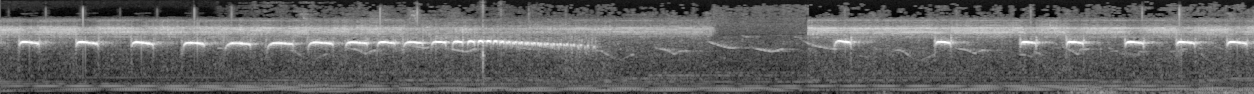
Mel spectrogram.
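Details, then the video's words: Rufous-tailed jacamar (Galbula ruficauda): high, thin whistled notes that speed up into a rising trill, then drop away before starting again, over a low pulsing hum. "Ave Ariramba De Cauda Ruiva (Galbula ruficauda) sovelão e barra do dia"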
